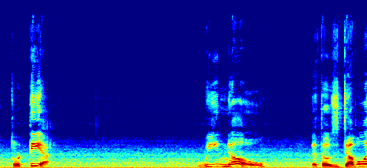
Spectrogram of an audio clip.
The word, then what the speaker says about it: tortilla: And now, if we see a double L in like cellar, we know that's an L sound. But since tortilla is Spanish, we know, or maybe we don't, that makes a yes sound.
